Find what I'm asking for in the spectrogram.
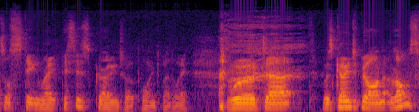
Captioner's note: laughs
